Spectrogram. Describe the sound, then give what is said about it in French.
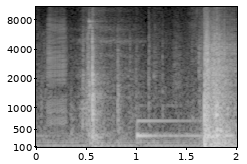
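A woman leaving a classroom closes the door: a light click, a short steady whine, then a solid, heavy thud as it shuts. No voices. “Elle hoche la tête doucement, jette un dernier coup d'œil à sa classe, puis sort en refermant la porte.”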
